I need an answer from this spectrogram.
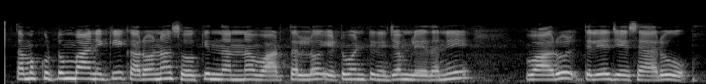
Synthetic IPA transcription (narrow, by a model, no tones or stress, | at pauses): t̪ɐmɐkuʈumbaːnikikɐɾɔːnaːso̞ːkind̪ɐnːɐʋaːɾt̪ɐlːo̞ːe̞ʈuʋɐɳʈinid͡ʒɐmlɛːd̪ɐni | ʋaːɾut̪e̞lijɐd͡ʒɛːʃaːɾu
